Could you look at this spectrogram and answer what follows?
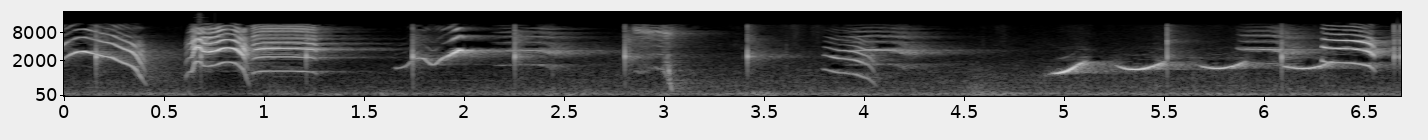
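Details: Rose-ringed parakeet imitating speech, said to be "mithu mithu": loud harmonic squawks and sweeping notes, then a run of short rising-falling syllables repeated about five times, indoors.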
